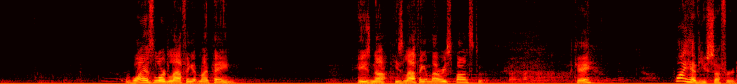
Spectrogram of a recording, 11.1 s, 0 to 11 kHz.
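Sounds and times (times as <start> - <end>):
low background hiss: 0.0 - 11.0
man speaking: 1.8 - 3.7, 5.3 - 7.4, 8.6 - 9.1, 10.1 - 11.0.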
